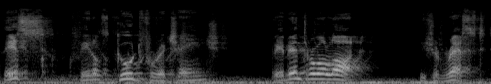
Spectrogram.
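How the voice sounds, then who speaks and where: High, creaky scheming monster doctor. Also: male voice, animated, takes it slowly, a little hiss or hum, full character voice. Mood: hushed, wary. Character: scheming, earnest monster doctor, smooth-talking persuader. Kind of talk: video game character acting. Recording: roomy, distant, under loud scary music.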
